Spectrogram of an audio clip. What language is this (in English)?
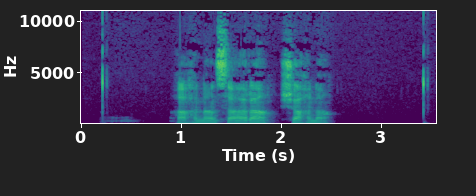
Maltese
